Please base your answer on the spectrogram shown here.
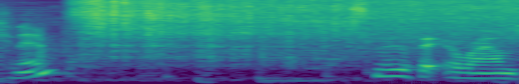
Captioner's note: sizzle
